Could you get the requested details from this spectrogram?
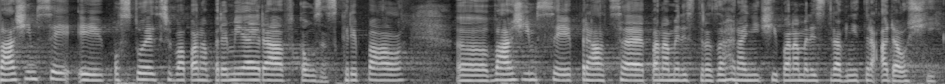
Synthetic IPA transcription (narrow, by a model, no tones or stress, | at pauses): vaːʒiːmsɪʔɪpo̞st̪o̞jɛt̪r̥ɛbapanapɾɛmɪjɛːɾafkawzɛskɾɪpal | vaːʒiːmsɪpɾaːt͡sɛpanamɪnɪst̪ɾazaɦɾaɲɪt͡ʃiːpanamɪnɪst̪ɾavɲɪt̪ɾa̰ʔadalʃiː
